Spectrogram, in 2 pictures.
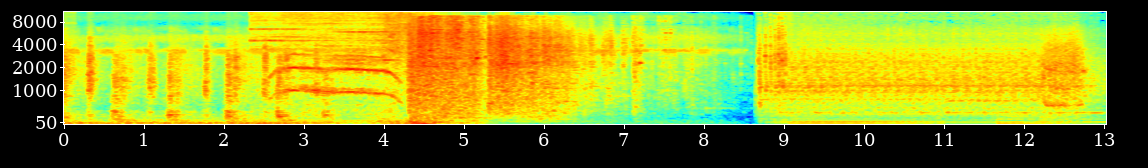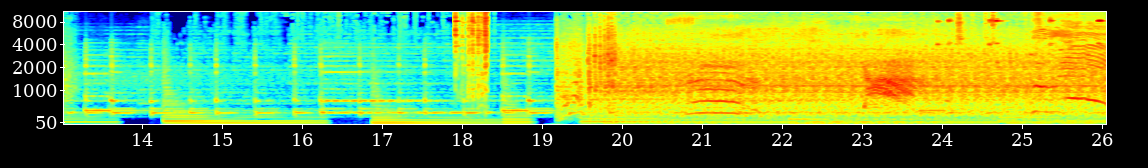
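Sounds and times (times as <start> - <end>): loud crash: 2.4 - 8.2
engine-like rumble with hiss: 8.9 - 13.2, 19.7 - 26.0.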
